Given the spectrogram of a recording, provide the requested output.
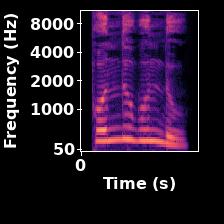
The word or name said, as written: ಪೊಂದುಗುಂದು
